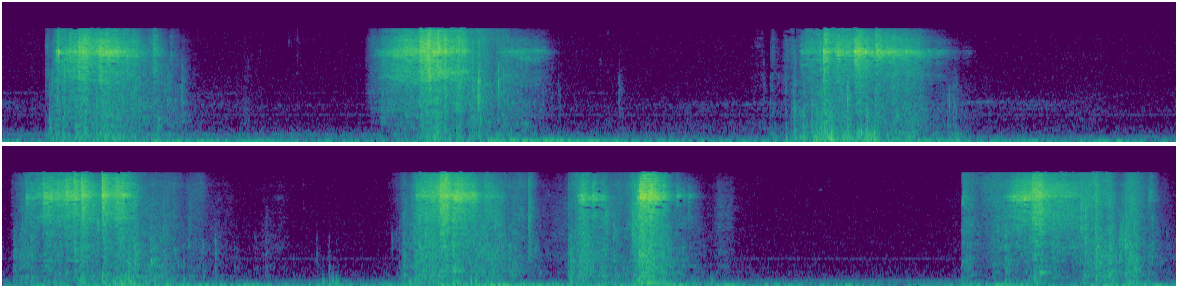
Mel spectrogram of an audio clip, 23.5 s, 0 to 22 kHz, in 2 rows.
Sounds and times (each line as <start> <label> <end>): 0.4 plastic shower curtain being pulled and swished around 2.0
3.6 plastic shower curtain being pulled and swished around 5.6
7.7 plastic shower curtain being pulled and swished around 9.6
11.8 plastic shower curtain being pulled and swished around 14.5
15.7 plastic shower curtain being pulled and swished around 19.1
21.4 plastic shower curtain being pulled and swished around 23.4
